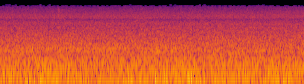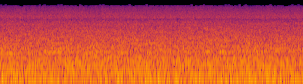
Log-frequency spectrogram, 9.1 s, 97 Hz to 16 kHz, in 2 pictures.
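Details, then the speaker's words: 12'x20' key-switch retractable stage drive motor lowering the stage with a steady, even low hum, no knocks or scraping; normal operation, hum stops when the down limit switch engages. "okay as you can see i'm still holding it down the system is all the way down but you do not hear the humming of the motor it's a very loud home not really but loud enough to where you can hear it so the limit switch has been engaged it cannot go down anymore"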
